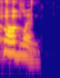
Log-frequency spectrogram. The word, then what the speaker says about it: Coblin: Coblin. – Coblin. – It's goblin with a C.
